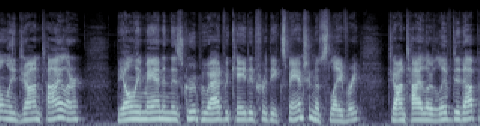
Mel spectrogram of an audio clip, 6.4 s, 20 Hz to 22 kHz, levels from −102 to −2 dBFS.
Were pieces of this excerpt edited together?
no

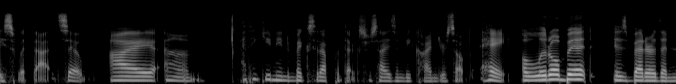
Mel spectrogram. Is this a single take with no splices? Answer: no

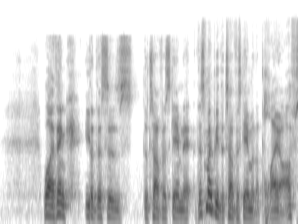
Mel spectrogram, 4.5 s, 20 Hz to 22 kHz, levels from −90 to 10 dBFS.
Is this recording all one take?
no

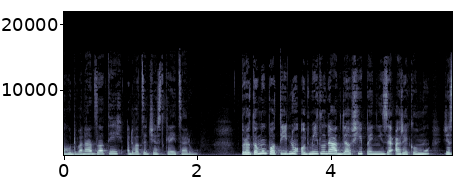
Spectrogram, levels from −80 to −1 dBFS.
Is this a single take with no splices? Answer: yes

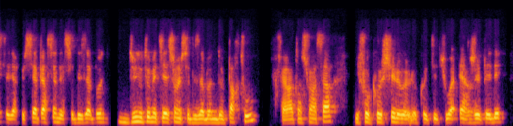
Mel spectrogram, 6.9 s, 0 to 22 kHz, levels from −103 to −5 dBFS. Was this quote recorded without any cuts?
no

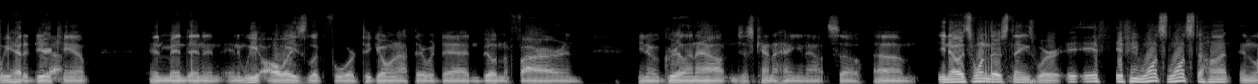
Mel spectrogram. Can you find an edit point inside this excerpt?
yes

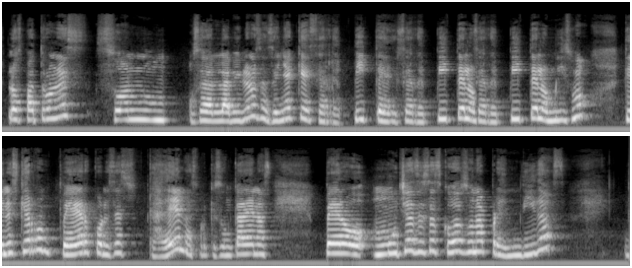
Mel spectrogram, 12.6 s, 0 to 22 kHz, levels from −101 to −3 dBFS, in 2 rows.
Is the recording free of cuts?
no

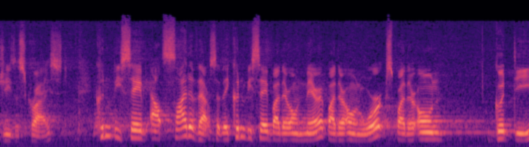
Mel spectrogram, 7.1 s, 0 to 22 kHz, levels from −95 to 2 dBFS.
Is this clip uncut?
no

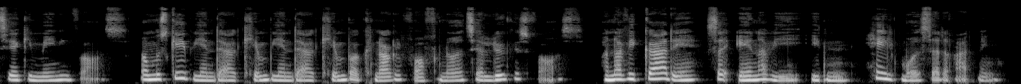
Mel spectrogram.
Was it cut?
yes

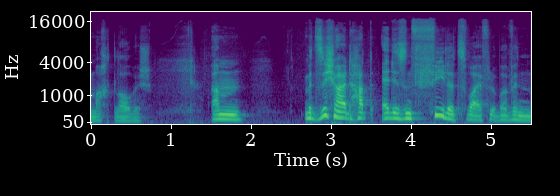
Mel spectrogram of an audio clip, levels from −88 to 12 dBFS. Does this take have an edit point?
no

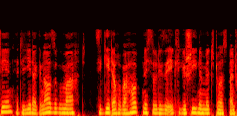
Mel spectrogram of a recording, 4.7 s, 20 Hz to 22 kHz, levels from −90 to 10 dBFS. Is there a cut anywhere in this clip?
yes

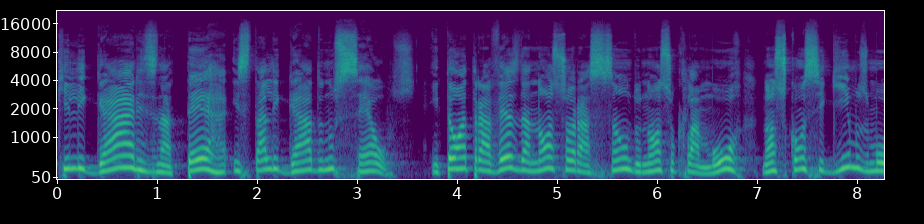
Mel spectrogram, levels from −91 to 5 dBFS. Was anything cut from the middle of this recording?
yes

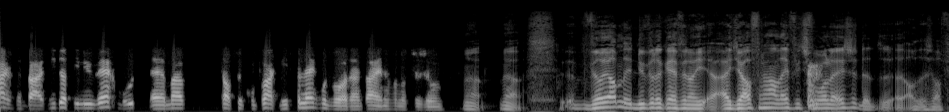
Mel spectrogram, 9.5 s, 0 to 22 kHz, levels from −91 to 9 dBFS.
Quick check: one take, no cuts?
no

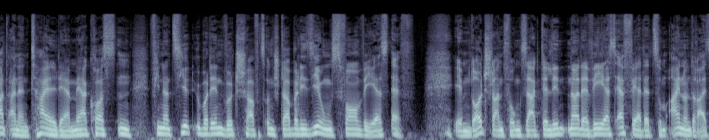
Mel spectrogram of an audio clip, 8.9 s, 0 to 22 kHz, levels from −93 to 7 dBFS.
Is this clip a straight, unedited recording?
yes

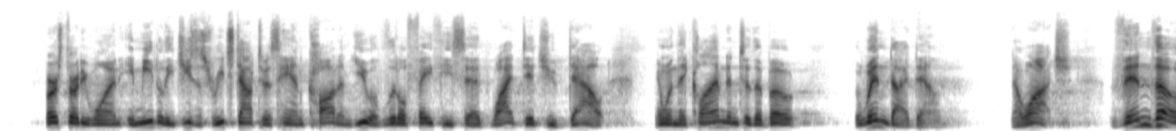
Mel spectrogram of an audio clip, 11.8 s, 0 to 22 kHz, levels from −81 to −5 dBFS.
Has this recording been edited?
no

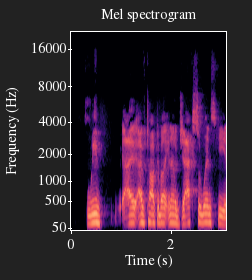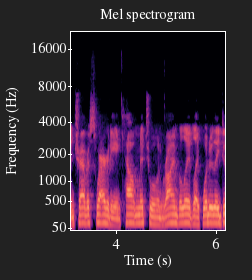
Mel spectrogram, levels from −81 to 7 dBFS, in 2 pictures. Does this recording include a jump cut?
no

